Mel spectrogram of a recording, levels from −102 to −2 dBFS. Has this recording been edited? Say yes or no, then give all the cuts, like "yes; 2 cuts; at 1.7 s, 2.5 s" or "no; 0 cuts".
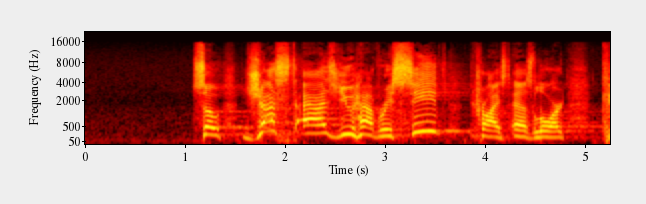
yes; 1 cut; at 3.8 s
